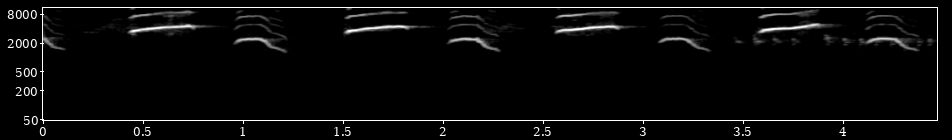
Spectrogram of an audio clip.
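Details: Kacer masteran song in loud ngeplong style: paired notes, a high upward whistle then a sweeping downslur, repeated roughly every second, with a faint buzzy rattle near the end.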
